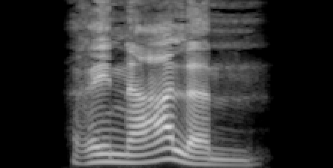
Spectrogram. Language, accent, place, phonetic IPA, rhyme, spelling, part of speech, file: German, Germany, Berlin, [ʁeˈnaːləm], -aːləm, renalem, adjective, De-renalem.ogg
- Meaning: strong dative masculine/neuter singular of renal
